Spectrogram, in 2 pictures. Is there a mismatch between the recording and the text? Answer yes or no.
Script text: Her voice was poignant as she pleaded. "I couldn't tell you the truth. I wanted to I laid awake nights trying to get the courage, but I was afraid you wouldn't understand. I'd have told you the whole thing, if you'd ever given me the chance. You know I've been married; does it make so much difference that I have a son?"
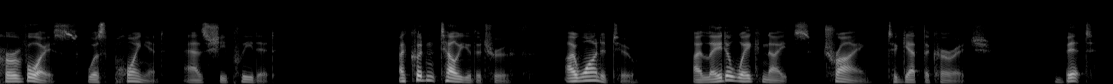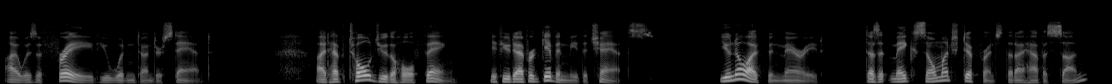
yes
